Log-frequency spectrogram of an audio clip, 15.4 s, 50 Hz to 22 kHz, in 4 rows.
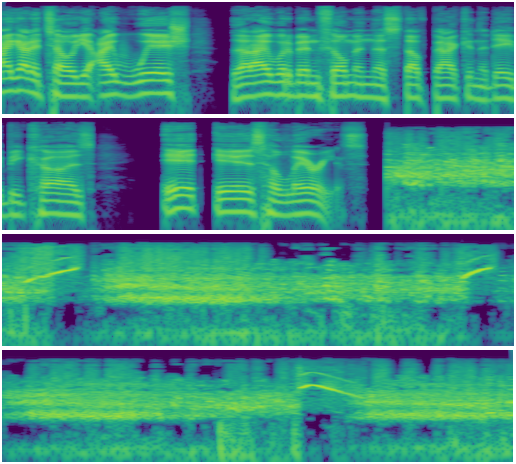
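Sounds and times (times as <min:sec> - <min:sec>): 
speech: 0:00.0 - 0:07.2
turkey gobbling: 0:06.7 - 0:15.3.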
